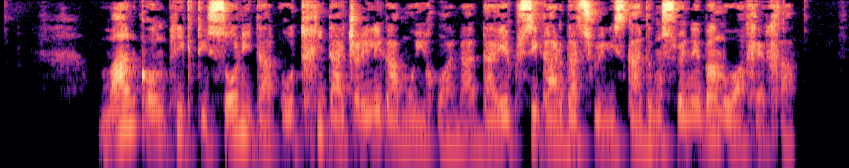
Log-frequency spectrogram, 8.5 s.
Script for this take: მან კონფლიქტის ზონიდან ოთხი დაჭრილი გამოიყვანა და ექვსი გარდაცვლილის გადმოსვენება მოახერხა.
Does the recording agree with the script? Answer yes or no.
yes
